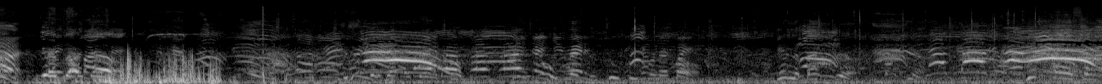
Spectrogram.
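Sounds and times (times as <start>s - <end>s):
people shouting: 2.0s - 6.6s, 7.9s - 11.0s.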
